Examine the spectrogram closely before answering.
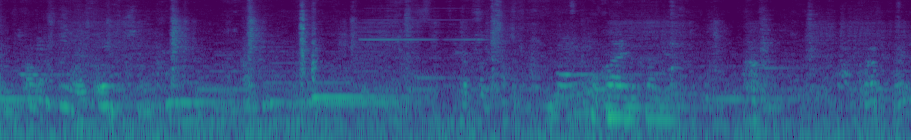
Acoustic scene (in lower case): restaurant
